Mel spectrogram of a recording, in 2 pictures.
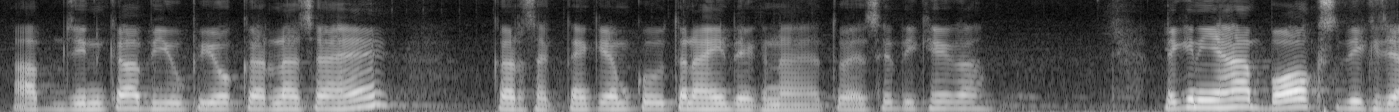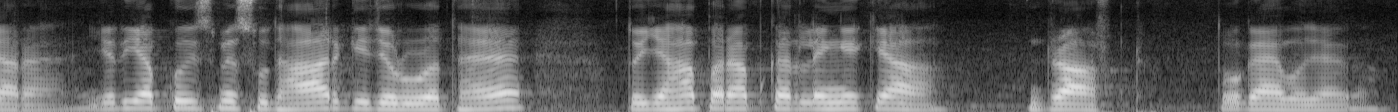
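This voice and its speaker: Male computer tutor, slightly high voice with gravel and a smooth, resonant tone, talks things through casually as he works. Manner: chatty, thinks aloud, self-correcting. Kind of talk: casual screen-share tutorial.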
